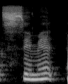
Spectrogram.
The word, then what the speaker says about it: simit: Can we talk a little bit about simit? Am I saying it right? – Yes, you are.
